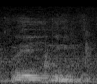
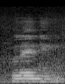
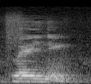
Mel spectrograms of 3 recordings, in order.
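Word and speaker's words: planing: 칼이라는 거는 루 루 플레이닝 발음을 잘해야 돼 플래닝 아닌거 루 플레이닝 마취를 하고 하기 때문에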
